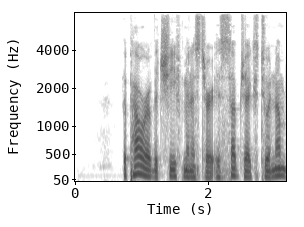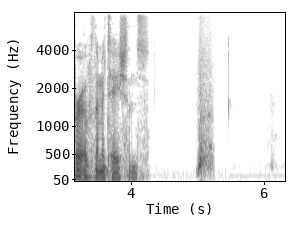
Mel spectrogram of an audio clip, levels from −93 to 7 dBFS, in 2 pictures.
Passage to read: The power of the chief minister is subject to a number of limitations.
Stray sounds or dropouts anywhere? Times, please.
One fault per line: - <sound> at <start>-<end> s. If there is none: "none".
- whoosh at 5.0-5.3 s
